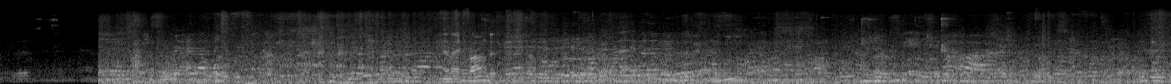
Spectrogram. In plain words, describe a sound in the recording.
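People chatter in a busy, noisy room.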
